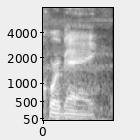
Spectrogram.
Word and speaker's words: Corbet: People can pronounce it however they prefer, but it is pronounced Corbet.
